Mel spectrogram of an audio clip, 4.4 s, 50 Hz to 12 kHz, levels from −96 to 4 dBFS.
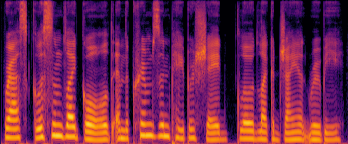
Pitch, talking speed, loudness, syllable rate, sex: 190 Hz, 205 wpm, -17 LUFS, 5.2 syllables/s, female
